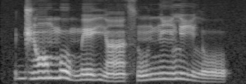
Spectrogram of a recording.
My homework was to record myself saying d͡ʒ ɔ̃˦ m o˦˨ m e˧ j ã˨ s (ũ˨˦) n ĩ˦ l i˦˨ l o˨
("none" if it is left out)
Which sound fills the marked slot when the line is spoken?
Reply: ũ˨˦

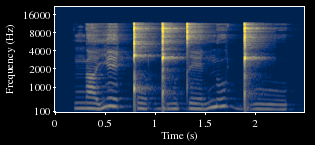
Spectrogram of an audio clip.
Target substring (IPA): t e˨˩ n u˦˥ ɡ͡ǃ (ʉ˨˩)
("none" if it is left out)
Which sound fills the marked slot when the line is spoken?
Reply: u˨˩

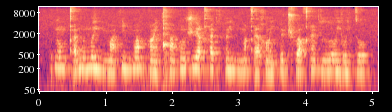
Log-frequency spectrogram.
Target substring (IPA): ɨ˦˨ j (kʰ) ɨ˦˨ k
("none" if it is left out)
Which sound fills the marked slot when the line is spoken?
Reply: qʰ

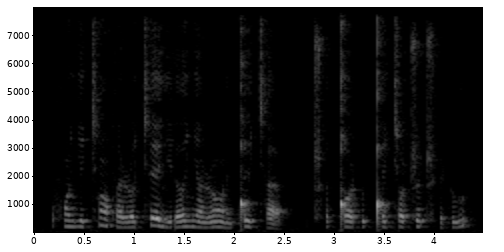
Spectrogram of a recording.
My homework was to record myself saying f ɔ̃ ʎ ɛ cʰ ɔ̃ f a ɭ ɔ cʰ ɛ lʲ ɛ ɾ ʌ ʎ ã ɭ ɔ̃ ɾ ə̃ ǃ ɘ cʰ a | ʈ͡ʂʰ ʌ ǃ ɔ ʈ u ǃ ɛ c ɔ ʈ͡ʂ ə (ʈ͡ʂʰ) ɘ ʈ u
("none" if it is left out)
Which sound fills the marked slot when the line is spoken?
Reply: ʈ͡ʂʰ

